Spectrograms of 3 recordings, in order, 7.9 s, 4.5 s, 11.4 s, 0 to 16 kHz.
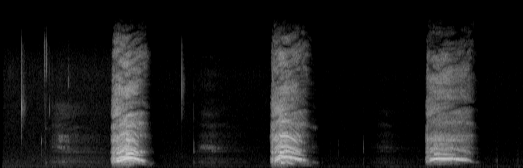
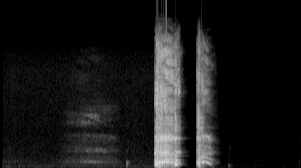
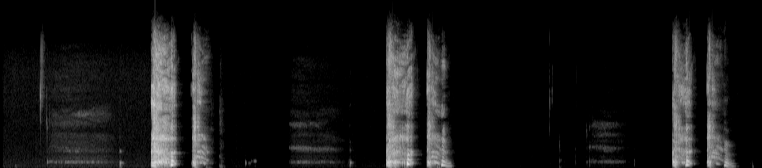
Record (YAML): exhalation_length: 7.9 s
exhalation_amplitude: 12208
exhalation_signal_mean_std_ratio: 0.35
cough_length: 4.5 s
cough_amplitude: 32767
cough_signal_mean_std_ratio: 0.26
three_cough_length: 11.4 s
three_cough_amplitude: 27920
three_cough_signal_mean_std_ratio: 0.25
survey_phase: beta (2021-08-13 to 2022-03-07)
age: 18-44
gender: Female
wearing_mask: 'No'
symptom_cough_any: true
symptom_sore_throat: true
symptom_fatigue: true
symptom_headache: true
symptom_other: true
symptom_onset: 4 days
smoker_status: Never smoked
respiratory_condition_asthma: true
respiratory_condition_other: false
recruitment_source: Test and Trace
submission_delay: 1 day
covid_test_result: Positive
covid_test_method: RT-qPCR
covid_ct_value: 19.5
covid_ct_gene: N gene
covid_ct_mean: 19.6
covid_viral_load: 360000 copies/ml
covid_viral_load_category: Low viral load (10K-1M copies/ml)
